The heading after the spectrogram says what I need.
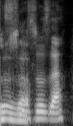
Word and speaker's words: Uzoza: time, they're like, oh, Uzoza. But most people are like, Uzo, how far? I'm like, Uzo from where to where? Okay. Uzoza. Yeah, it means Uzoza. Beauty. It means beauty. It's Uzoza.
